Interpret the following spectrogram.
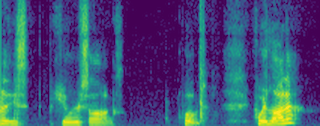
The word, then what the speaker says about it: Kolyada: Quote, Kolyada, that's Kolyada, I'm sorry, I mispronounced it.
